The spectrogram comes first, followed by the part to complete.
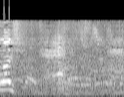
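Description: An animal bleating: a loud, held, wavering cry that ends just after the start, then fainter cries about a second in.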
